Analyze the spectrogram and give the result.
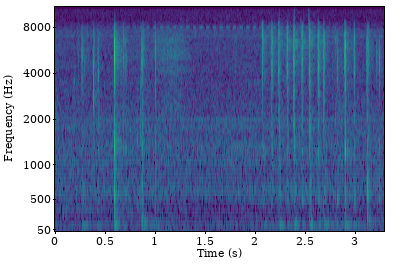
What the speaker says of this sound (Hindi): अब सपोज़ हम vidIQ यहाँ पर अगर लिखते हैं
